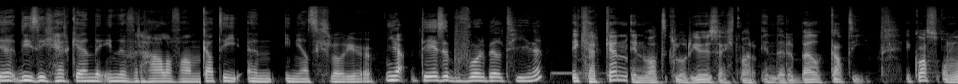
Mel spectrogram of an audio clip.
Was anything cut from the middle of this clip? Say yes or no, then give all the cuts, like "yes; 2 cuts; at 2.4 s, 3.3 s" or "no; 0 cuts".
yes; 4 cuts; at 2.0 s, 6.3 s, 6.7 s, 7.6 s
